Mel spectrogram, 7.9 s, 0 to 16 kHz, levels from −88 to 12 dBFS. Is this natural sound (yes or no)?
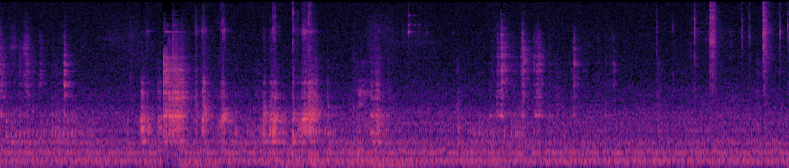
yes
